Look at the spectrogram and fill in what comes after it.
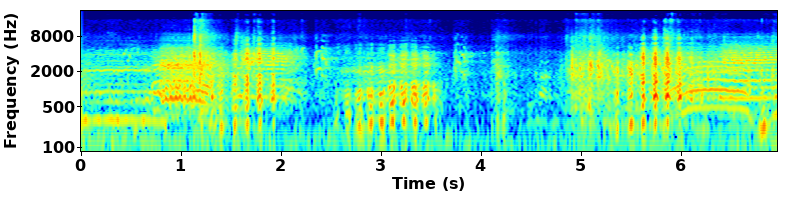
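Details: Goats bleating repeatedly with strongly pulsed, quavering calls in several bursts separated by short pauses. Some bleats are loud and harsh, others softer and tonal.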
